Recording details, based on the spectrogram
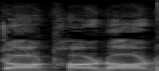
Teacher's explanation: উচ্চারণ স্থান অনুযায়ী এগুলো হচ্ছে মূর্ধা বর্ণ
